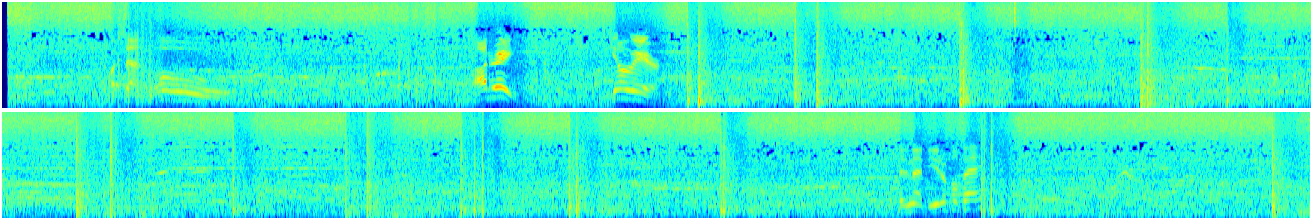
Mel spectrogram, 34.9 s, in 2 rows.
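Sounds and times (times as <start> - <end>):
fireworks bursting: 0.1 - 34.9.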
